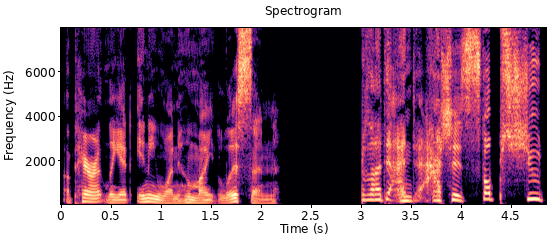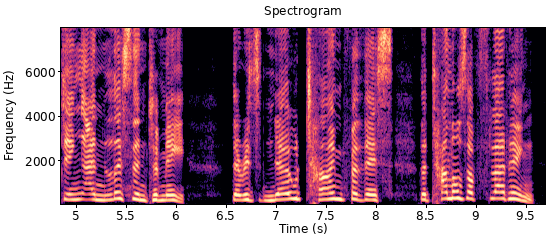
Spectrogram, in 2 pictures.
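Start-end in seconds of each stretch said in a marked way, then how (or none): 3.0-8.1 very high, frantic shout of anger and fear; vampire yelling at the shooting men to stop; angry terrified shouting. Acted. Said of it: "her voice full of anger and terror". 8.4-9.6 very high, frantic cry of warning; angry terrified shout. Acted. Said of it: "her voice full of anger and terror".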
